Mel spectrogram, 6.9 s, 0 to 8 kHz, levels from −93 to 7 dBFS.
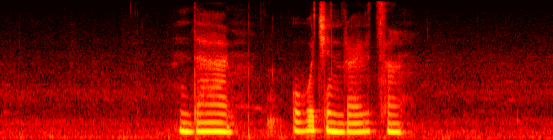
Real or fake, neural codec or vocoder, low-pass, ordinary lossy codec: real; none; none; none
